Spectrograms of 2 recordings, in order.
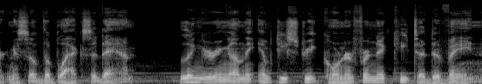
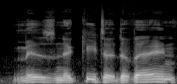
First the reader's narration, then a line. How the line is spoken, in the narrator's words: the driver called out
